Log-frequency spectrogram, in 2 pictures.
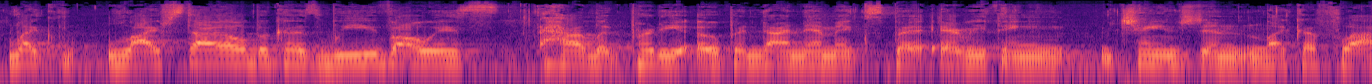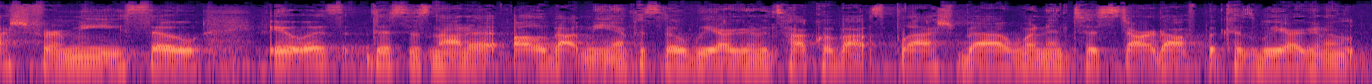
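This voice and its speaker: A middle-aged woman with a hoarse, worn voice, hosting a casual podcast and rambling openly. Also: rumbling low, level tone, moderate pace, few pauses, mellow, a little hiss or hum, rough recording. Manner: rambling, emotional, laughs often. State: hoarse, lost voice. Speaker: podcast host. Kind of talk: casual chat. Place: room at an event hotel. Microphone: shared mic.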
